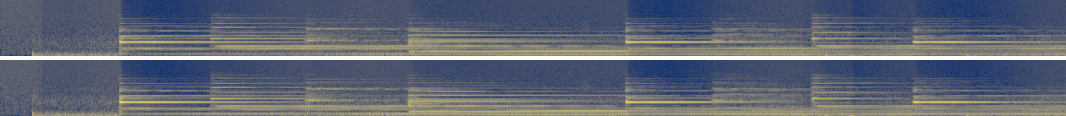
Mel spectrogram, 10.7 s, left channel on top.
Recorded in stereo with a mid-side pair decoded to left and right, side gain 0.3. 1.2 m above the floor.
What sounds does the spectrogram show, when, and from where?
0.3 s a bell: 25° right, 4 m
